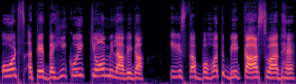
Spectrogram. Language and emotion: Punjabi, disgusted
